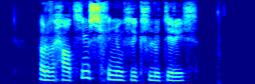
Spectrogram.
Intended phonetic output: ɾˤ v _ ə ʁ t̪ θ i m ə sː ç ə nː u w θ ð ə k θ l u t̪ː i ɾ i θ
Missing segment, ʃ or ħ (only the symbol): ħ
